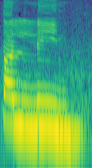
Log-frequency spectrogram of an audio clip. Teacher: जब त ल से मिलता है तो क्या बन जाता है, त भी आधा ल में परिवर्तित हो जाता है। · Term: त संबंधी नियम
